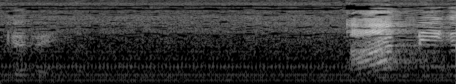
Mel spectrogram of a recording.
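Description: A woman lecturing in Tamil into a microphone: her voice trails off, about a second and a half of faint steady hum follows, and she resumes near the end with a rising, drawn-out vowel.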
